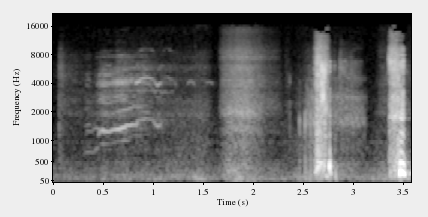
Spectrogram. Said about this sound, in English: What a demure sneeze you have for such a large, tall man. There's different levels. Sometimes I'm really loud.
